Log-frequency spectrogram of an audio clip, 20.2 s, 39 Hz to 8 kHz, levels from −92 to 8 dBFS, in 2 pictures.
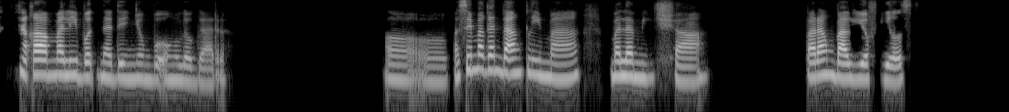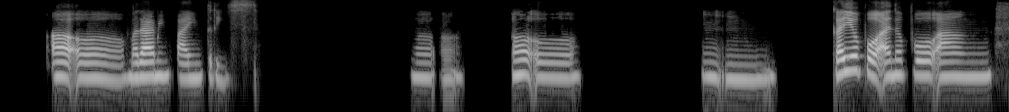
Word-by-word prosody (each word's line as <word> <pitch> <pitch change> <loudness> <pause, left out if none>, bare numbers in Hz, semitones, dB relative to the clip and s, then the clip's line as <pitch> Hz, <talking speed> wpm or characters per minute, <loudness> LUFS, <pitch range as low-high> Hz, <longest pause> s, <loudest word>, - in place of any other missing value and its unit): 'Tsaka 230 -2 +7
malibot 225 -2 0
na 200 - -2
din 195 -1 -5
yung 185 - -8
buong 180 0 -5
lugar. 165 - -8 1.6
Oo, 170 -2 -9
kasi 220 +11 -2
maganda 285 -4 +4
ang 250 - -1
klima, 210 -6 -4 0.3
malamig 210 -2 0
siya. 170 0 -5 1.0
Parang 220 +3 +3
Baguio 190 -1 +3
feels. 180 -3 -4 1.5
Oo, 200 -3 +1
maraming 210 +2 +3
pine 195 -1 -2
trees. 185 -1 -14 1.5
Oo, 205 +1 -10 0.6
oo. 205 -3 -2 1.2
Mm. 190 -1 -9 0.6
Kayo 270 +5 +7
po 240 -6 +4
ano 225 +3 +4
po 220 -1 0
ang 210 +1 -2
205 Hz, 85 wpm, -24 LUFS, 190-220 Hz, 1.6 s, Tsaka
